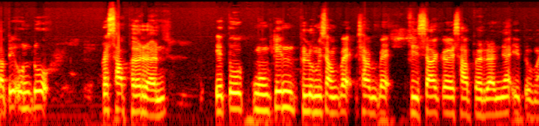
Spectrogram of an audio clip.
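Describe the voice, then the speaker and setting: A man's high-pitched voice with a dark, mellow tone, fairly even intonation and a fairly slow pace, dry and close with no echo. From Kudus, Central Java, Indonesia. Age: 20s. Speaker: young craftsman. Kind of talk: interview testimony.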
